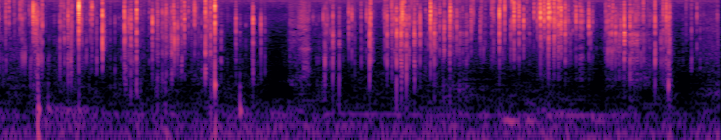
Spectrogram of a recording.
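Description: A dried dark red rose bud is held in the hands while fingers crumple and rub its brittle petals. Dense, bright crackling and crunching snaps come in quick, uneven bursts with almost no low end, each crackle dying away instantly.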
